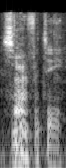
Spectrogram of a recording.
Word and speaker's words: Sarfati: of the book and am I pronouncing your name properly is a safari safety sarfati sarfati in Hebrews sarfatis France all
